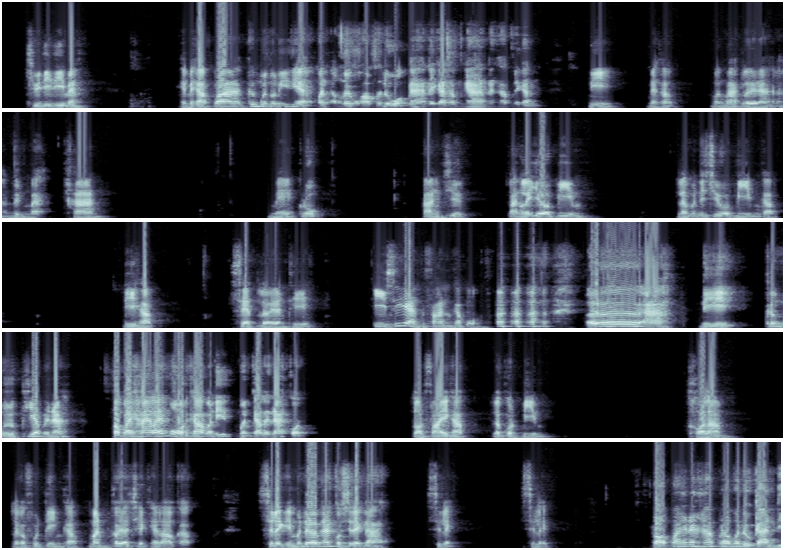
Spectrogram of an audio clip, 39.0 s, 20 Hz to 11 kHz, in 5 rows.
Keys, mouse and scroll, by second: 0.3-0.6 scroll up 1, 1.1 scroll up 1, 1.4 space, 1.5 click, 1.9-3.4 scroll down 3, 2.2 middle click, 2.6 m, 2.8 click, 4.1 click, 4.5 space, 4.6-5.0 scroll up 1, 4.7 middle click, 5.3 middle click, 5.8 r, 6.4 click, 7.2 click, 7.5 middle click, 7.9 p, 8.2 click, 8.4 middle click, 9.7 click, 9.9 space, 10.1 click, 10.6 click, 11.1 g, 13.0 click, 14.3 click, 15.3 click, 16.4 click, 17.6 space, 17.6 middle click, 18.4-19.3 scroll down 2, 18.8 middle click, 19.3-20.0 scroll up 2, 20.4-21.2 scroll down 2, 20.6 middle click, 21.2-21.6 scroll up 1, 21.4 middle click, 22.4 scroll down 1, 24.1-24.4 scroll down 1, 26.6 click, 28.7 click, 30.2 click, 31.4 click, 32.1 middle drag, 32.4 middle click, 33.6 click, 35.2 click, 36.3 click, 38.2 click.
